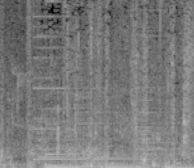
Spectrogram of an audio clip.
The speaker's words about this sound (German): Manche nennen unser Tier Equus caballus.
